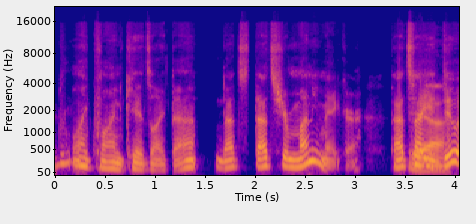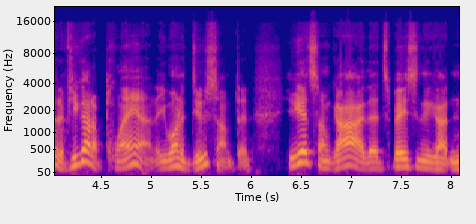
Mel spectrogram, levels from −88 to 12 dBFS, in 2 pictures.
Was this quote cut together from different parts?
no; 0 cuts

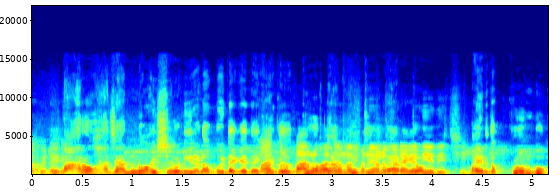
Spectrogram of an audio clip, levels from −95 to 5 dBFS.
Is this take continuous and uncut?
yes; 0 cuts

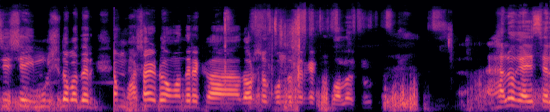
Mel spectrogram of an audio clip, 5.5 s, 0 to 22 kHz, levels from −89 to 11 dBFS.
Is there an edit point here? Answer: yes; 1 cut; at 1.2 s

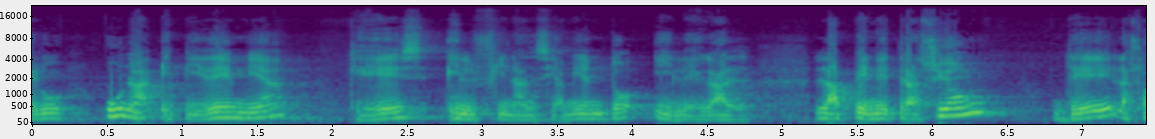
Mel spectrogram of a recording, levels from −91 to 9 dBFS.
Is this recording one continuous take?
yes; 0 cuts

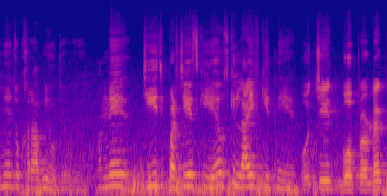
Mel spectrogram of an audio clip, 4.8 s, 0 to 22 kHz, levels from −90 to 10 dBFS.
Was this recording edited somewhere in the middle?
yes; 2 cuts; at 1.2 s, 3.8 s

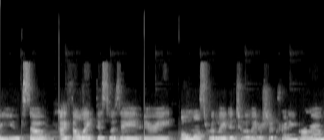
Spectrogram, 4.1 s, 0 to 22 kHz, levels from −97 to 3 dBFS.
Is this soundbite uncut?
no; 2 cuts; at 0.7 s, 2.0 s

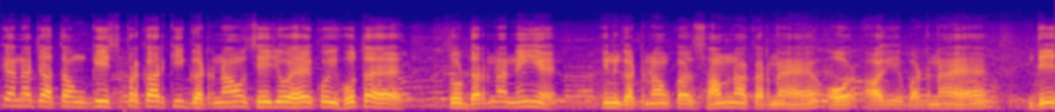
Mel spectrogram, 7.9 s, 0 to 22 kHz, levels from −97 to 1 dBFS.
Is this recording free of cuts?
yes; 0 cuts

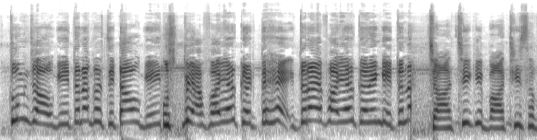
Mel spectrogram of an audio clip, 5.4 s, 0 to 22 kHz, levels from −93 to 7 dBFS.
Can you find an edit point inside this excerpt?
yes; 2 cuts; at 1.5 s, 4.1 s

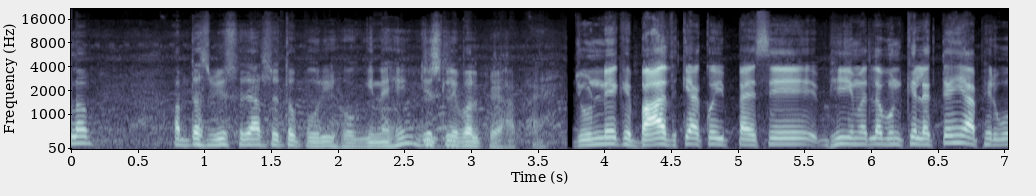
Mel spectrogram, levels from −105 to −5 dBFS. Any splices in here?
yes; 1 cut; at 3.7 s

